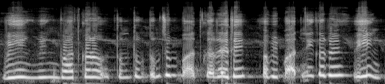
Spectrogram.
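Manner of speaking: high, slow, urgent begging; desperate plea. Acted. Wang ji desperately begs the dazed Wing to talk. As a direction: shake him awake with your voice.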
